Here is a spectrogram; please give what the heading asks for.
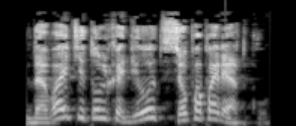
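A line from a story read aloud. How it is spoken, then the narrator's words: Brisk, cheerful declaration. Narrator (Russian): бодро заявил он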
